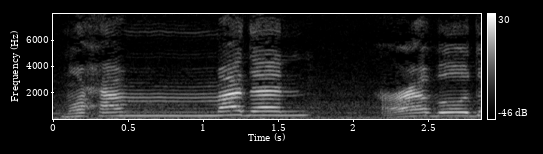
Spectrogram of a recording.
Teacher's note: ہو کو ایک الف کے برابر کھینچیں گے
